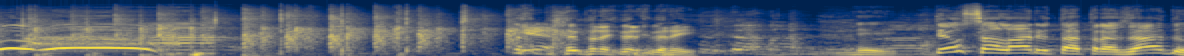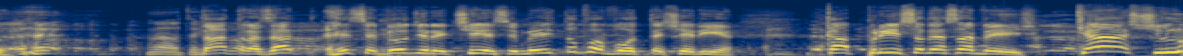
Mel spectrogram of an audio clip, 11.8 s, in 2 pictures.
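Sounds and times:
high cheer or whistle: 0.0 - 1.2
audience applause: 0.0 - 3.0
laughter: 2.8 - 7.9
speech: 2.8 - 11.8.

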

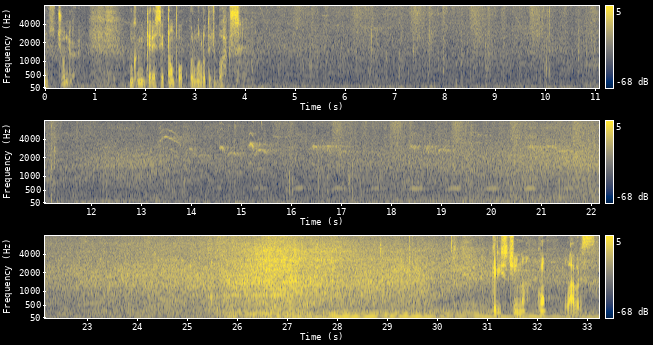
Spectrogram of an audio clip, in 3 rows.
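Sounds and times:
speech: 0.0 - 4.0, 31.2 - 33.2
car passing and stopping: 10.9 - 33.2
ground dove cooing in background: 15.2 - 23.4.

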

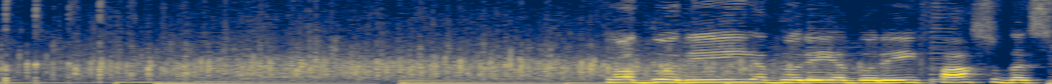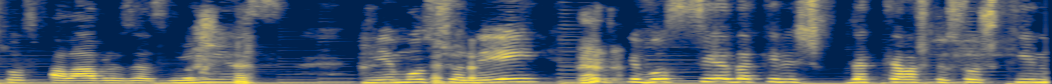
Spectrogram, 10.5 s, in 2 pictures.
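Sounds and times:
applause sound effect: 0.0 - 4.8
speech: 3.1 - 10.5
laughter: 6.2 - 6.6, 7.3 - 8.4.

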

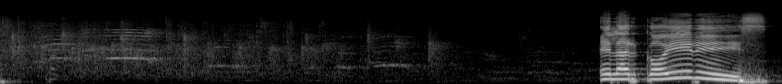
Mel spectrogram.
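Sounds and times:
children clapping: 0.0 - 4.6
faint high children's voices: 0.5 - 6.0
speech: 6.0 - 7.6.

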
